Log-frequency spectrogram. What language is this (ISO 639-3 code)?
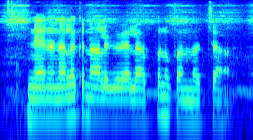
tel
